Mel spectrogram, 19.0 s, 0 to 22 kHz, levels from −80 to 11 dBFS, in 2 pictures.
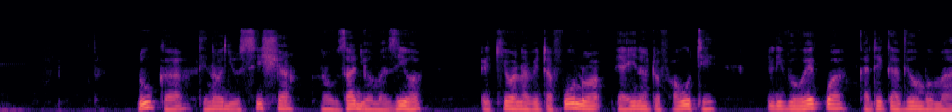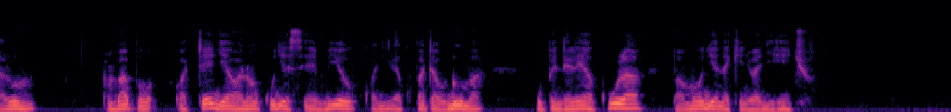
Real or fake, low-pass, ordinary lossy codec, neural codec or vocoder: real; 7.2 kHz; Opus, 64 kbps; none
